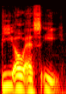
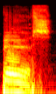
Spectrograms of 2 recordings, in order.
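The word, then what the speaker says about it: Böse: One of them, a man by the name of Wilfried, see, it's pronounced, it's read B-O-S-E, like Bose or Bosey speakers, but there's an umlaut over the O. Wilfried Böss, Willy Böss.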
